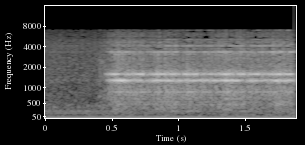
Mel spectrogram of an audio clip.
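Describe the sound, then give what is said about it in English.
A telephone bell starts ringing after a brief quiet moment, a steady, continuous trill that sounds clear, with no voices over it. “aren't you going to answer it? Answer? The phone.”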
